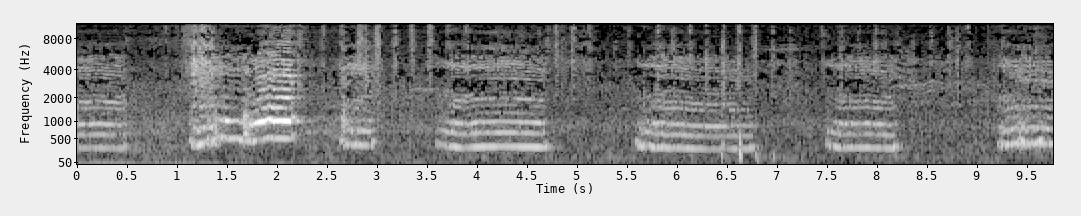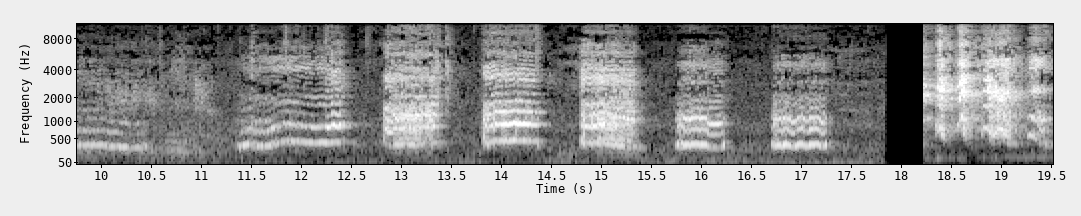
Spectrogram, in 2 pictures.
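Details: A sleeping pet red fox calls out strangely: drawn-out, quavering, moaning whines repeated every second or two, giving way to louder, harsher screeching bursts near the end.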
